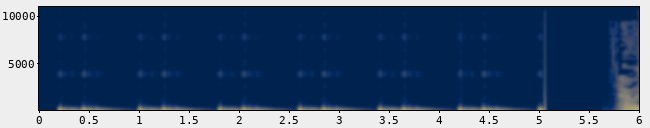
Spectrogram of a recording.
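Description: Heartbeat sound effect: a steady lub-dub, six double beats about 0.8 s apart (roughly 75 beats a minute). The seventh beat is cut off abruptly with a click about five seconds in.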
